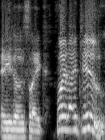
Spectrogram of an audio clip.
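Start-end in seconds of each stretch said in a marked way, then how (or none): 1.1-2.1 put-on little kid voice, higher. Retelling what an online player said after being killed: imitating a five-year-old's voice. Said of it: "like, five-year-old is on the mic".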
